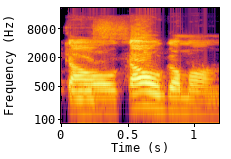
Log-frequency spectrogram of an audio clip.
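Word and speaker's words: Gaogamon: Gaogomon.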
